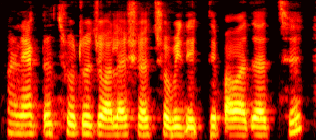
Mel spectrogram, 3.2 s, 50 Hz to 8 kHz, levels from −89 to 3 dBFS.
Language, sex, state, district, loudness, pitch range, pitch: Bengali, female, West Bengal, Jalpaiguri, -18 LUFS, 170-195 Hz, 175 Hz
